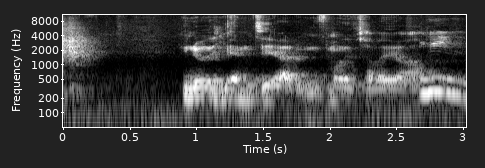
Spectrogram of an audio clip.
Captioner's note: french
